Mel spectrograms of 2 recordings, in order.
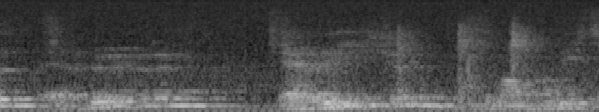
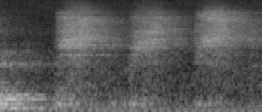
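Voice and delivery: unvoiced repeated shush; 6 dB quieter, much slower than usual. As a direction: hiss psst to silence. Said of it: "hörte Jesus auch diese".

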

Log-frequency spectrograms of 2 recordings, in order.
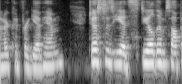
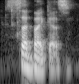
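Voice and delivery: ordinary delivery

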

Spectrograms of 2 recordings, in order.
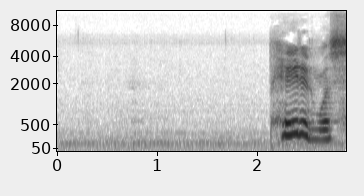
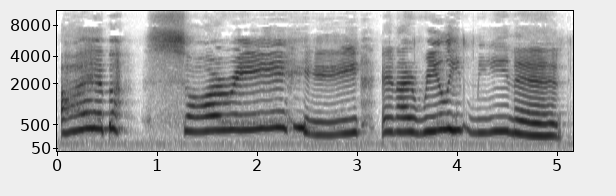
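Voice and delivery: slow, higher, timid apology; trembly voice; 6 semitones higher, much slower than usual. Acted. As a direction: apologize slowly like a scared kid. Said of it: "he said in a trembly voice".

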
